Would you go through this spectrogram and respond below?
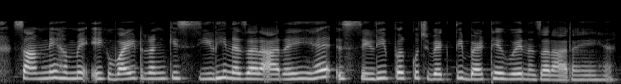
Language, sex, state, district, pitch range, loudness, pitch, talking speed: Hindi, female, Bihar, East Champaran, 240-280 Hz, -19 LUFS, 265 Hz, 210 wpm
